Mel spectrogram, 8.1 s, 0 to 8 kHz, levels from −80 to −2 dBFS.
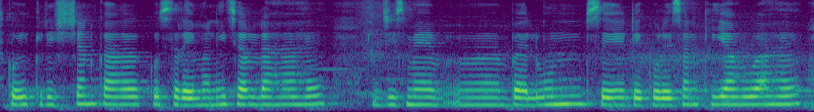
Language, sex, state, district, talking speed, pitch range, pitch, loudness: Hindi, female, Bihar, Muzaffarpur, 120 wpm, 195-210 Hz, 205 Hz, -23 LUFS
